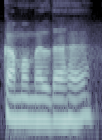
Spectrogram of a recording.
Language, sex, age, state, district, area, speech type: Punjabi, male, 30-45, Punjab, Bathinda, rural, spontaneous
